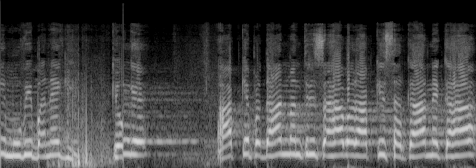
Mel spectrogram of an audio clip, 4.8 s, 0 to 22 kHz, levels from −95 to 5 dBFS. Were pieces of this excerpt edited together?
yes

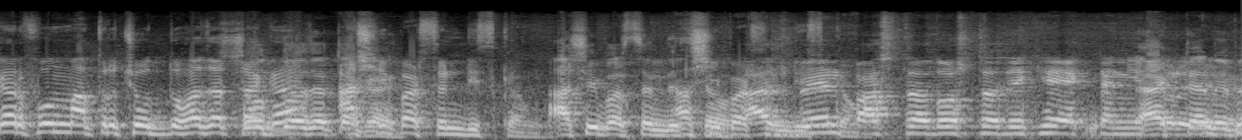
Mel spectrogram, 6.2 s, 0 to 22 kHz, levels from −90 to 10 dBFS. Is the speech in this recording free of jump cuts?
yes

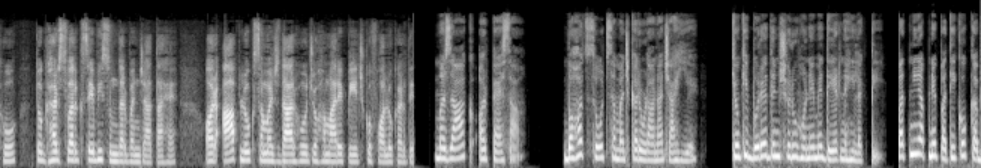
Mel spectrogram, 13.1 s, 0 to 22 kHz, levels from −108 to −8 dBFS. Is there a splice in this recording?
yes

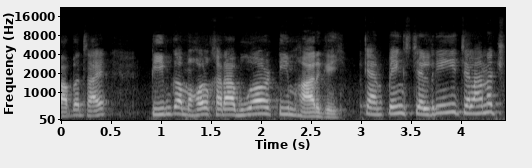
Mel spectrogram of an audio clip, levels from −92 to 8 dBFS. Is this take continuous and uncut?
no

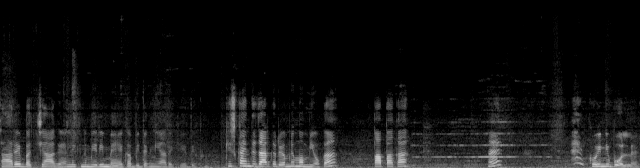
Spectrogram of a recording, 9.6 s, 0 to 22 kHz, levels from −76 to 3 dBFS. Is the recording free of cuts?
yes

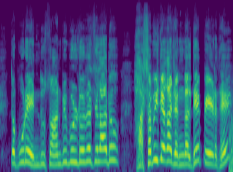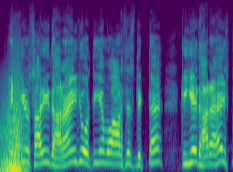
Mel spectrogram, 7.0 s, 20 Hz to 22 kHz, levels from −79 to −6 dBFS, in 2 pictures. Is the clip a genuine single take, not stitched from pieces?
no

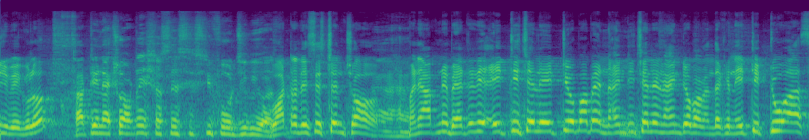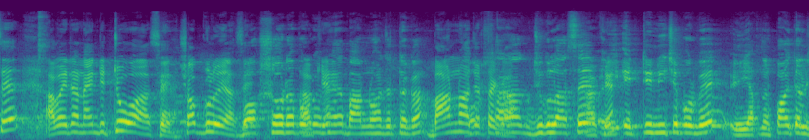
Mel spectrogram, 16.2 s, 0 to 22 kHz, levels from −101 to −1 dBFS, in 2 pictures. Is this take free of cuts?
yes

